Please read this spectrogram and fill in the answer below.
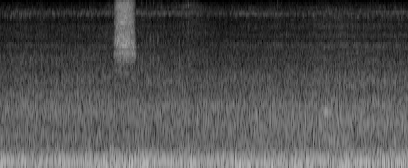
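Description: Steady low background rumble with a constant low hum. A brief high hiss about a second in.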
